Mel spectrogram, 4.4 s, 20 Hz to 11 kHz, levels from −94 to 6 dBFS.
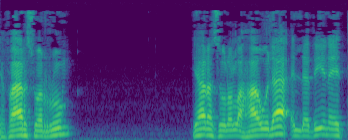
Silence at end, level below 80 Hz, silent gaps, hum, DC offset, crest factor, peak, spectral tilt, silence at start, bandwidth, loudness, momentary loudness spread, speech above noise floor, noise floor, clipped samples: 0.05 s; -56 dBFS; none; none; under 0.1%; 18 dB; 0 dBFS; -5.5 dB/octave; 0 s; 8.8 kHz; -18 LUFS; 10 LU; 44 dB; -61 dBFS; under 0.1%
